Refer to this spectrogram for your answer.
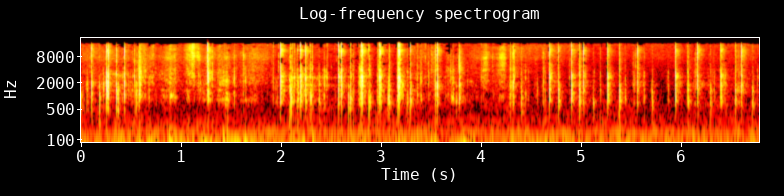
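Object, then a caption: Plastic game controller. Fingertips press and click the buttons and triggers of a hand-sized, hollow, black plastic PlayStation-style gamepad held in both hands. The result is a quick, irregular run of short, dry, bright clicks that stop instantly, over a steady low hum.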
